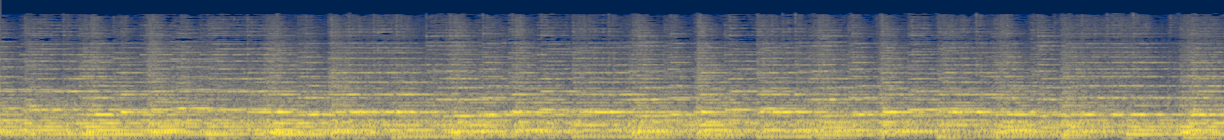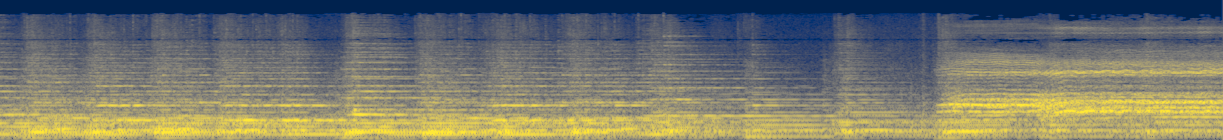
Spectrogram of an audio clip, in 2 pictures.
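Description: A rondalla of guitars and bandurria-type plucked lutes playing a flowing instrumental passage in a reverberant stone church. About sixteen seconds in, a solo voice enters singing with vibrato over the strings.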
